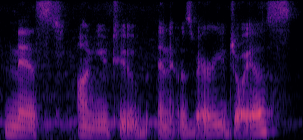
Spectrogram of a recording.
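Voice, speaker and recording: A woman's voice: lowish voice, steady tone, unhurried, gravelly, a crowd in the background. A woman co-hosting a casual podcast, talking playfully with joking asides. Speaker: podcast co-host.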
